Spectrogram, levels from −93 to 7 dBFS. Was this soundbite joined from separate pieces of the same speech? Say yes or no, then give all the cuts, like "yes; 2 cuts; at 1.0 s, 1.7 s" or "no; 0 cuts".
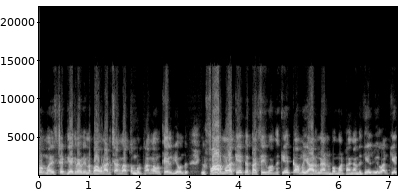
no; 0 cuts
